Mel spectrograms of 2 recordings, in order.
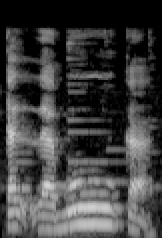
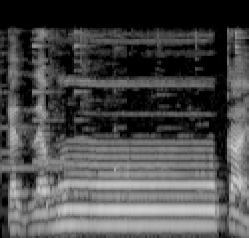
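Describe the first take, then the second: First: The long vowel is held for two beats. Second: The long vowel is stretched far too long. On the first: The speaker calls it right. "dibaca panjang kadzabuka ... hanya satu alif ya. Dua harokat" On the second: The speaker calls it wrong. "Tidak boleh juga terlalu panjang. Kadzabuka itu malah salah"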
